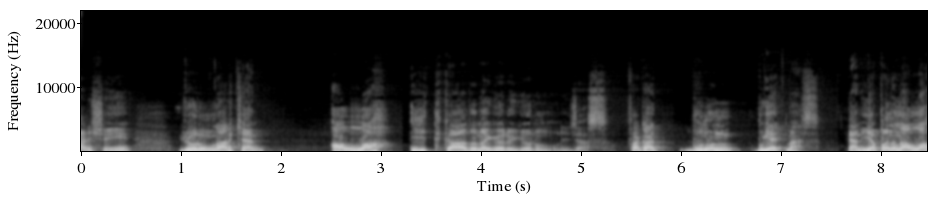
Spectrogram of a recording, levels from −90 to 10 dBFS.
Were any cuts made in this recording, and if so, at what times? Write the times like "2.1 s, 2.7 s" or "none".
3.2 s, 5.9 s, 7.6 s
